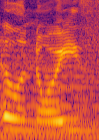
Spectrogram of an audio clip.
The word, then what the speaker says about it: Illinois: other co-worker would say Illinois's you know how Illinois is Illinois S is silent while she was a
